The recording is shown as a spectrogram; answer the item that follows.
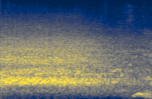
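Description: Concert crowd cheering, a loud wash of many voices that fades off near the end.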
